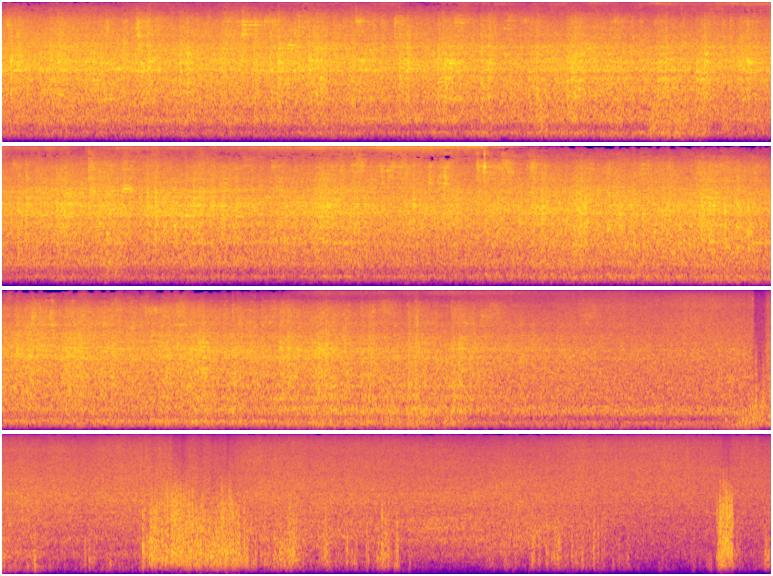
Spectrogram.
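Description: Freight train of autorack cars rolling past at close range, steel wheels running steadily on the rails. The noise thins out about two-thirds of the way in as the last cars go by, and gusts of wind buffet the microphone near the end.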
